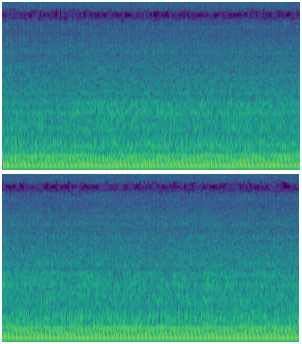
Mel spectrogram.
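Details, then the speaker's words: Free Cub Cadet mower, likely MTD Powermore engine, after spraying starting fluid with choke closed: steady even drone about four beats per second, no stumbles; carburetor seems clean, just needs a prime. Normal running. "How about that, huh? Carburetor seems to be clean. Just needs a prime."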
